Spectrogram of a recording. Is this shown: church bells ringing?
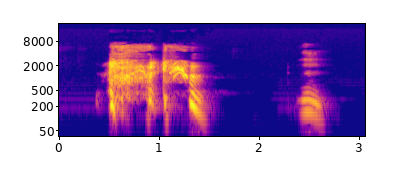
no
